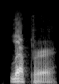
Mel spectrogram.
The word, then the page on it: leper: American English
